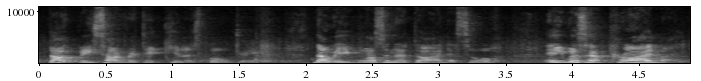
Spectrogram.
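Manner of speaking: a hint of haughty explorer; dismissive archaeologist. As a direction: put the assistant down in a low character voice. Archaeologist rebukes his assistant.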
